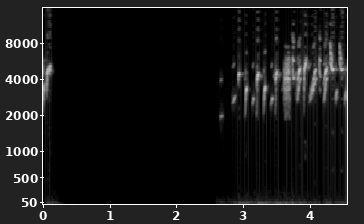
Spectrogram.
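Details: Wild goldfinch song for training young birds: after a short opening note and a long silence, a quick, busy burst of high, twittering and jingling notes builds to the end.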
